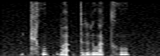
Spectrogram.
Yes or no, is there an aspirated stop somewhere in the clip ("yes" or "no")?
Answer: yes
